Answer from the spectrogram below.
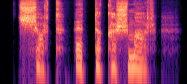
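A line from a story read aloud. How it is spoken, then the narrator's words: Quiet hissing curse. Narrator (Russian): Словно ползущая по земле змея, тихо шепчет проклятие Усуи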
